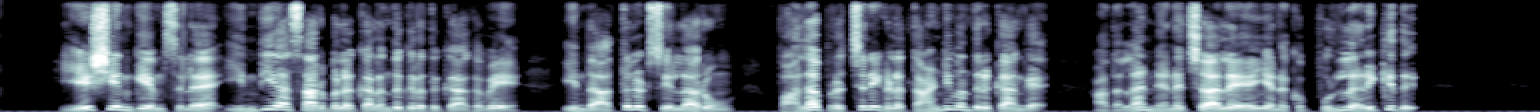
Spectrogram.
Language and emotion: Tamil, happy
